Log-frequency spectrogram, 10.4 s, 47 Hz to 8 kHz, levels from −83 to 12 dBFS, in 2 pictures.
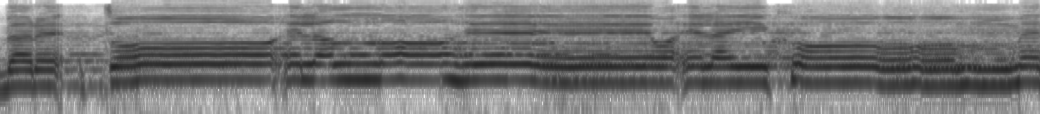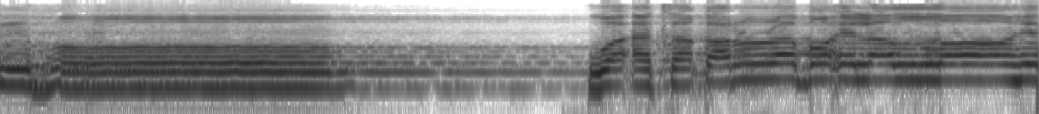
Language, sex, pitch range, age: Arabic, male, 170-225 Hz, 30-49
